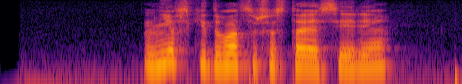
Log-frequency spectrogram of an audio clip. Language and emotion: Russian, neutral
